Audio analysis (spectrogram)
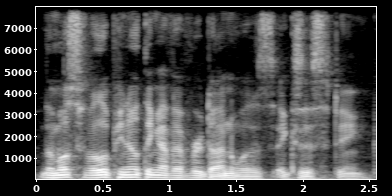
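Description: A man's voice: low-pitched, fast talker, darkish tone. A young man, a podcast co-host, chatting casually with laid-back, dry short remarks.

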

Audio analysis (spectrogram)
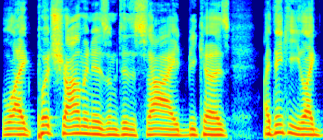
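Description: A dry, close recording of a man with a mid-pitched voice co-hosting a podcast. He chats casually and rambles along with a fan's enthusiasm. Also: measured pace, clean tone, no echo. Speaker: podcast co-host. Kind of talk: casual chat about games.

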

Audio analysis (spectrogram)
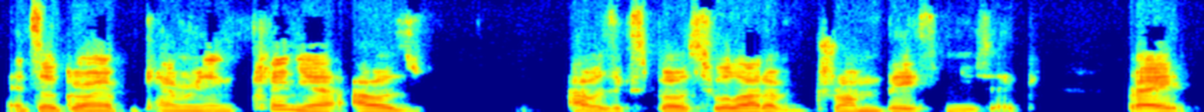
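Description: A young man from Madagascar hosting a podcast, talking in a relaxed, casual way and restarting his sentences as he thinks. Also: on the low side, a little fast, no echo, lo-fi sound. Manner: relaxed, says bro and dope a lot, thinks aloud with restarts. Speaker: podcast host.

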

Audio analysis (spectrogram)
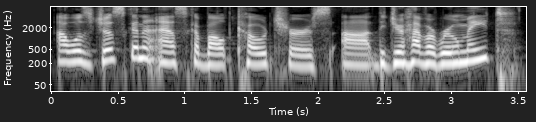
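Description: A woman's voice: mid-range voice, moderate pace, vocal fry, dry recording. A woman hosting a podcast, reading polished prepared introductions and questions. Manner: polished, reads prepared lines. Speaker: podcast host. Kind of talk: scripted interview questions.

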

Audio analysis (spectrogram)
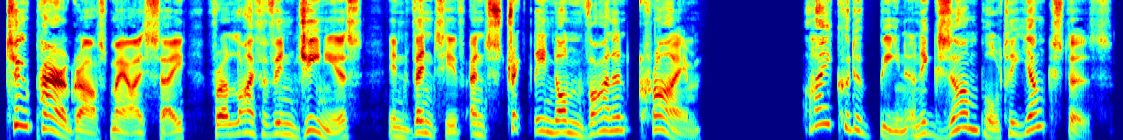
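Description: Audiobook role: indignant male swindler played by a male narrator, exasperated, sarcastic, animated pitch, dry studio sound. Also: moderate pace, no room sound. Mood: bitterly sarcastic. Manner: exasperated, protesting. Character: harried, indignant male con artist, quick-tongued and sarcastic.

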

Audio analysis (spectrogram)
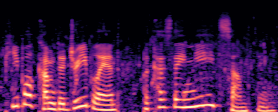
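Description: A woman's voice: on the high side, very animated, moderate pace, slight background noise. A woman playing a small, friendly, mischievous creature from dreamland in an audio story. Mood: explaining. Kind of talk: audio theater acting.

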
